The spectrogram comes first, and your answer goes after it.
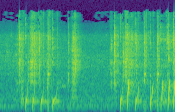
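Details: Motorcycle being troubleshot, after fuel pump confirmed working: several cranking bursts, a pause, then it catches with quickening regular pops; engine starts, fuel level in tank questioned; normal engine start.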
